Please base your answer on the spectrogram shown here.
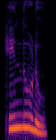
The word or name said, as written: ಹಿಂದಡಿ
